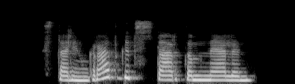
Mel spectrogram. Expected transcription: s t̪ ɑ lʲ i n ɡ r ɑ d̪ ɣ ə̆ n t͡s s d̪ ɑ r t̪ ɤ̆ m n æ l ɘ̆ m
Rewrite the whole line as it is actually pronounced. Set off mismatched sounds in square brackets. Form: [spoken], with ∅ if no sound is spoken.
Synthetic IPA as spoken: s t̪ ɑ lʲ i n ɡ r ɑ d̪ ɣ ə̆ [∅] t͡s s [t̪] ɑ r t̪ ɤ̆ m n æ l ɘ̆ [n]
